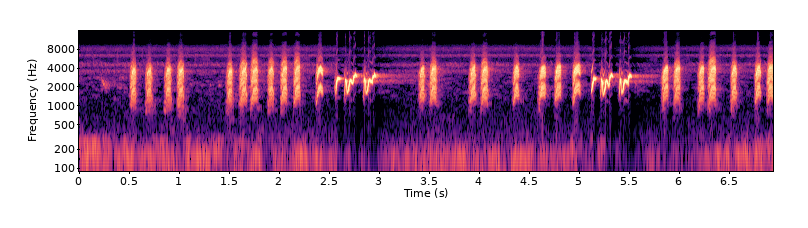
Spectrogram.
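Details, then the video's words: Luring call of a sooty-headed bulbul challenging a rival: clusters of sharp, evenly spaced chips with brief warbled rising phrases in between, steady thin hum in the background. "Pikat Burung Kutilang Panggilan Ter ampuh suara alami"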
